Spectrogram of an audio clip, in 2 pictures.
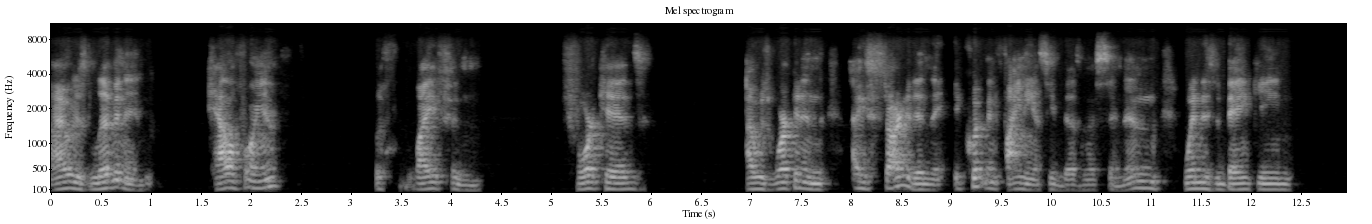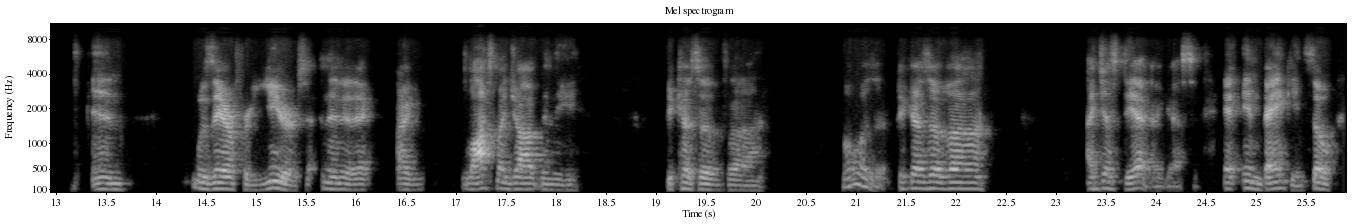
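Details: Male stroke survivor, more than 13 years post-stroke, with self-reported Broca's expressive non-fluent aphasia involving word-finding difficulty, trouble with function words and word substitutions: expressive (Broca's) aphasia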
